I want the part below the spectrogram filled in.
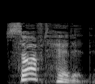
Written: softheaded

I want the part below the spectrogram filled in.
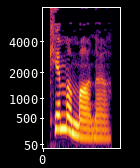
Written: kimamana

